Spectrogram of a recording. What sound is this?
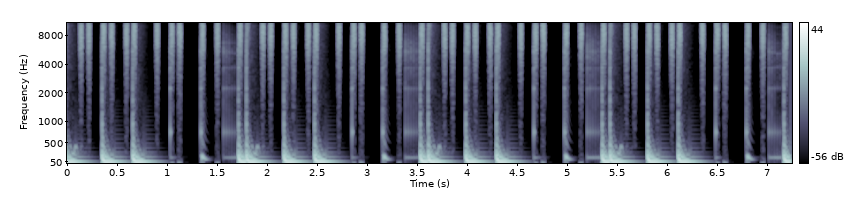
132 BPM element for making yer own head-bopping tune.
electronic, funky, rhythmic, techno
